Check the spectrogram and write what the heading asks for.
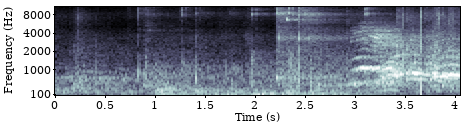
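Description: Table tennis ball clicking sharply off paddles and the table in a rally, a knock every half second or so, with more clicks near the end. In the last second a voice calls out loudly over the clicks.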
